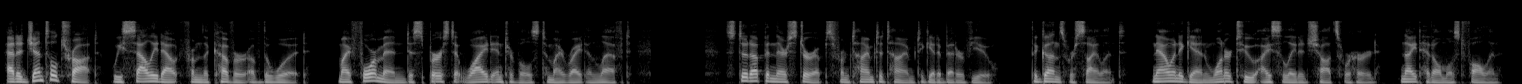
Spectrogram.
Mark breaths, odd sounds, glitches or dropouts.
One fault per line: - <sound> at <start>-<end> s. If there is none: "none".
none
